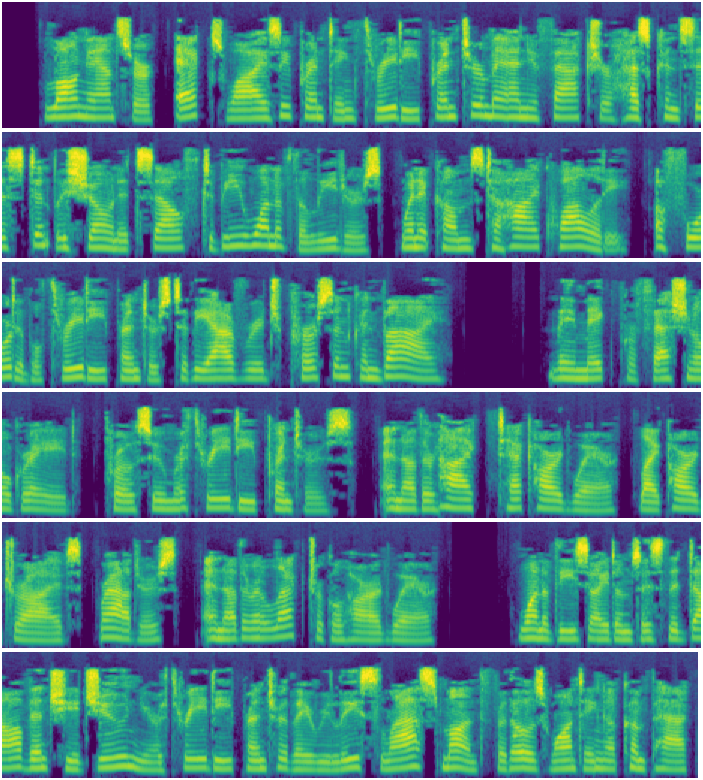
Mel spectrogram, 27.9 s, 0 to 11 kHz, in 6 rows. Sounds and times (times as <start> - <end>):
Speech: 0.3 - 12.3, 13.0 - 27.9.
